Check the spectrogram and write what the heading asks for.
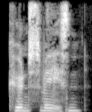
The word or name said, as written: kønsvæsen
